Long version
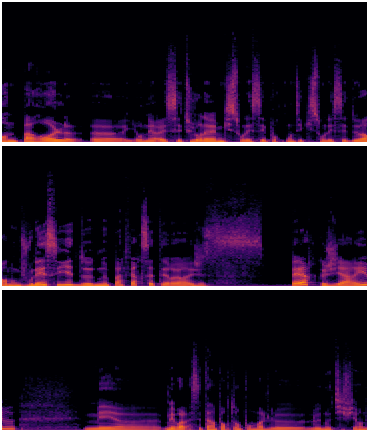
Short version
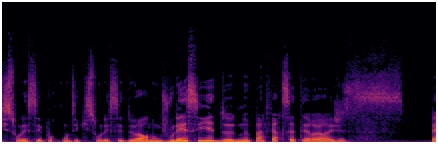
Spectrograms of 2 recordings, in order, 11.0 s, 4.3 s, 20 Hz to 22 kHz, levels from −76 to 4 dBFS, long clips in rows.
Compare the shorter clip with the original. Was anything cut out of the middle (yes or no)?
no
